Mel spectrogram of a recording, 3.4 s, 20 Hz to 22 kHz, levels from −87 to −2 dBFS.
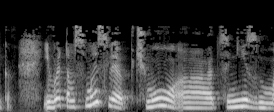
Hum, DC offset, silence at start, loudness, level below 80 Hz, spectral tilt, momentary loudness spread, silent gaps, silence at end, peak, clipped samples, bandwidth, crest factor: none; under 0.1%; 0.05 s; -19 LUFS; -60 dBFS; -5 dB/octave; 6 LU; none; 0 s; -8 dBFS; under 0.1%; 8.8 kHz; 12 dB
